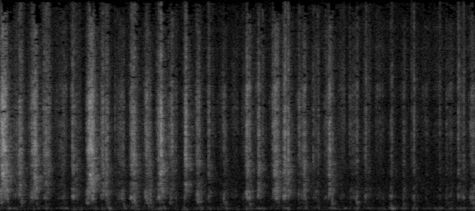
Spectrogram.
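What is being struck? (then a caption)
Wax-coated scratch-art paper scraped with a wooden stylus. A wooden stylus scratches the black coating off a scratch-art paper page in an open book. Quiet, bright, dry rasping strokes follow one another in a loose, uneven rhythm, each dying away almost at once with no ring.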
